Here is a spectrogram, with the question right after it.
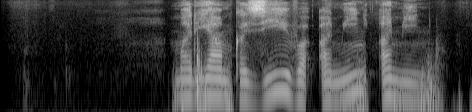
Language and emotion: Russian, neutral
